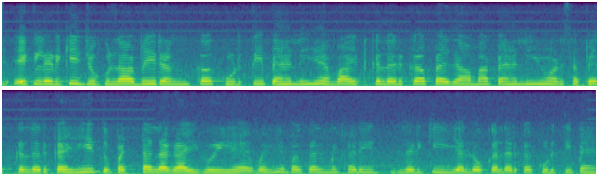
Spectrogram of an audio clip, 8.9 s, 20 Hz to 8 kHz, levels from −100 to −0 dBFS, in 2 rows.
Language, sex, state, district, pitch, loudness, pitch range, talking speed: Hindi, female, Jharkhand, Sahebganj, 250 Hz, -16 LUFS, 240-260 Hz, 235 wpm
